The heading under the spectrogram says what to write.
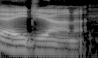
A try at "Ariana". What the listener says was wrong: Yeah. The D is silent.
